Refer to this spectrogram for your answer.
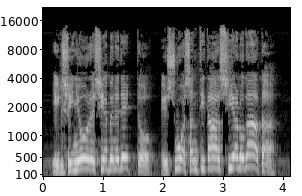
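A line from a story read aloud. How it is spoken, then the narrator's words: Loud, clear voice. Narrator (Italian): disse con voce alta e chiara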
